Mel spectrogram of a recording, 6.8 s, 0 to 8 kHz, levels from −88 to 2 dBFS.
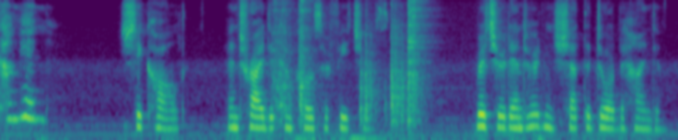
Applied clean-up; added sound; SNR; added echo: none; Cutlery, silverware; 6 dB; none.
